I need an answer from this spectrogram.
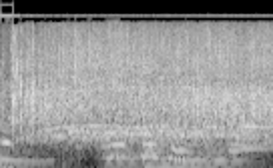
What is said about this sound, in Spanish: Un aplauso para Guada, olvidá.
